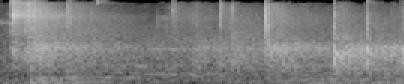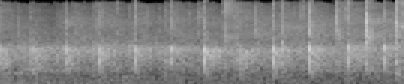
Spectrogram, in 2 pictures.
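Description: A sudden burst of voices and cheering, then hands clapping close by, steady at about five claps a second.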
